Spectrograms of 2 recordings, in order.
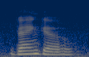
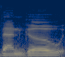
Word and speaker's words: Van Gogh: By the way, I find it saves on cleaning bills if you pronounce it Van Gogh instead of Van Gogh.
